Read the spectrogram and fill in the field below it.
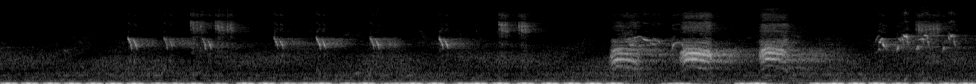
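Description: Several birds sing in a lush green forest over a steady outdoor hush: a string of short repeated chirps early on, then louder, harsher cawing notes midway, with lighter calls returning near the end. No voices.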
